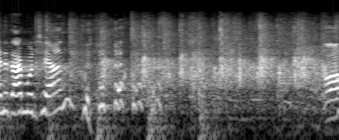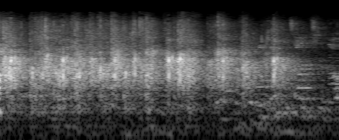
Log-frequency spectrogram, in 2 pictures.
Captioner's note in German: Heiterkeit und Beifall SPD und DIE LINKE - Zurufe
